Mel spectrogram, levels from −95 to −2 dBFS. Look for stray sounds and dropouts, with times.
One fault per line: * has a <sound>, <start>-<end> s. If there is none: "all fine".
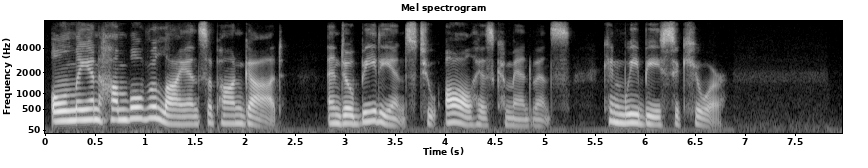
all fine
